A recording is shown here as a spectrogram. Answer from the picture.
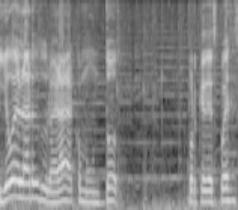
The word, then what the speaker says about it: Durarara: Durarara, un anime basado en la novela ligera de Narita Ryogo.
